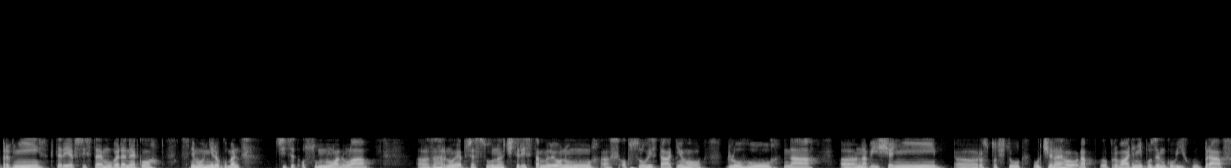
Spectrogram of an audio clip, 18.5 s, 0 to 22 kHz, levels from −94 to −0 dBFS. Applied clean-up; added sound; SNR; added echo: neural mask model DeepFilterNet 3.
